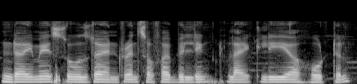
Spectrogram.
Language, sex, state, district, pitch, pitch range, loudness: English, male, Assam, Kamrup Metropolitan, 115 Hz, 115-120 Hz, -15 LUFS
